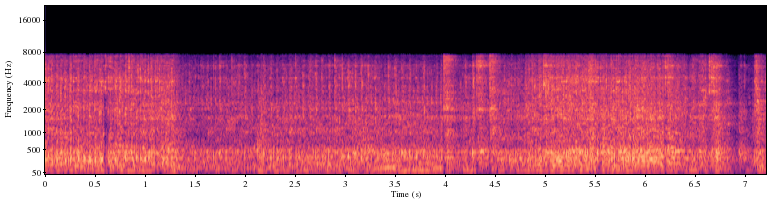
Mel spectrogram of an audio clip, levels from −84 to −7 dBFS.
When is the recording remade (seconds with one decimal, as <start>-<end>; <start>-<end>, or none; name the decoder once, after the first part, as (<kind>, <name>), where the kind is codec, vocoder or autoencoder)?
0.0-3.6 (vocoder, Vocos); 4.2-7.2

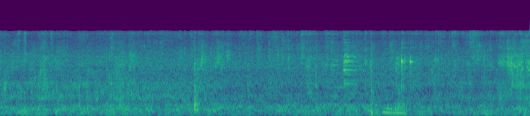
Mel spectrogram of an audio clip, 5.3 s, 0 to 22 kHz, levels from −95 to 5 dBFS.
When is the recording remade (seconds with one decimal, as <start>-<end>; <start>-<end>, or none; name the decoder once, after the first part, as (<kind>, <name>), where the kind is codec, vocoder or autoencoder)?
0.0-1.4 (codec, HILCodec); 4.6-5.3

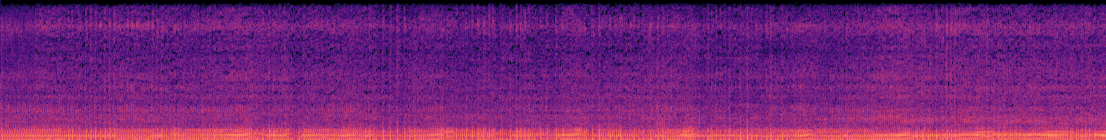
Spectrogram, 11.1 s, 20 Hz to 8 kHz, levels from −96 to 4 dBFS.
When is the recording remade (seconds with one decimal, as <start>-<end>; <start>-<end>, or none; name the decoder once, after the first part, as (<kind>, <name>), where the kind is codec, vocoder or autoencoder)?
6.9-8.3 (codec, SNAC)

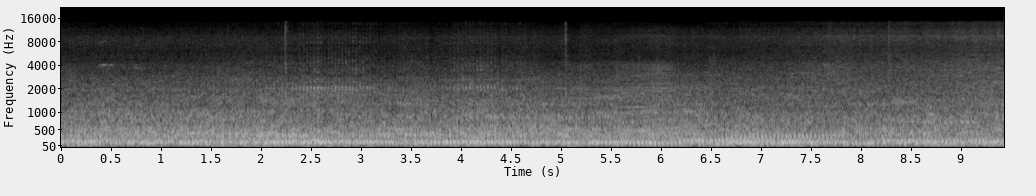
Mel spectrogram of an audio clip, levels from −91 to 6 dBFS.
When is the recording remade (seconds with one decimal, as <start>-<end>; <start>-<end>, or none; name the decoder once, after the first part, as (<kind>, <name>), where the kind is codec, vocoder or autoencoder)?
4.8-6.5 (codec, SNAC)

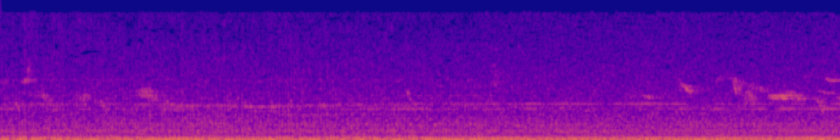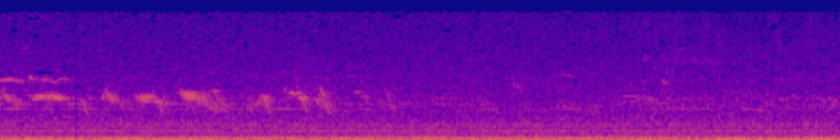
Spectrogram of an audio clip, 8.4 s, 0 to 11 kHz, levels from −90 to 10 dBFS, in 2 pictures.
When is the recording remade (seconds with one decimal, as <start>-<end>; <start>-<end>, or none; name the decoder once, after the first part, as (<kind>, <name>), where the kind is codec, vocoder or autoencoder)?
0.0-2.4 (vocoder, WaveNeXt); 7.4-8.4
